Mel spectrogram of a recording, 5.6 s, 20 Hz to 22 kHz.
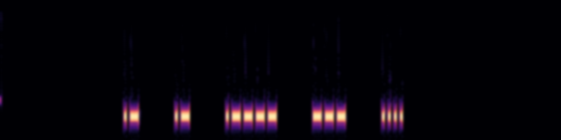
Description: Morse code, heard as a keyed tone, about 40 wpm, spaced as for 19 wpm, 690 Hz. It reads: AA1OH
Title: USA Call Signs - 4x Character Spacing - 40wpm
